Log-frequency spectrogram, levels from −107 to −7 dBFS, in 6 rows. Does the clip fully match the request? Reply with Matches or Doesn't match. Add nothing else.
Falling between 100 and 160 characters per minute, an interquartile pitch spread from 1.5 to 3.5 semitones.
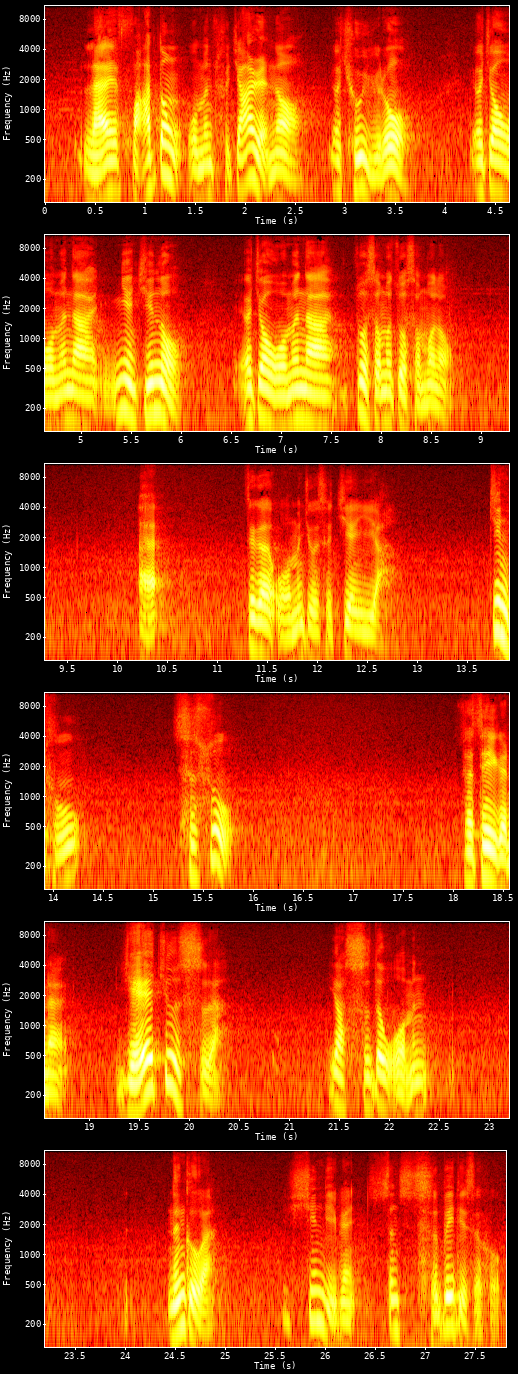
Doesn't match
